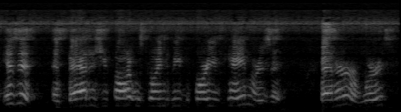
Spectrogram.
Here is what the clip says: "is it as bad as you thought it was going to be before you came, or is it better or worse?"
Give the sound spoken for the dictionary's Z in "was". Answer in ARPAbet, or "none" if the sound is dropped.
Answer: Z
